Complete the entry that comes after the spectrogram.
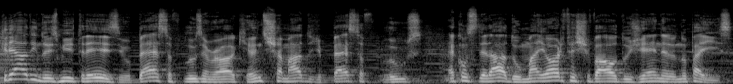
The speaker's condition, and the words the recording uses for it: None; typical speech.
